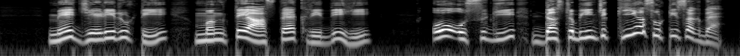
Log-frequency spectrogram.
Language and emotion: Dogri, angry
